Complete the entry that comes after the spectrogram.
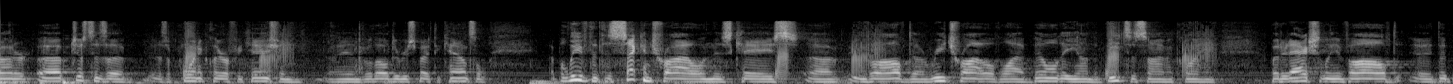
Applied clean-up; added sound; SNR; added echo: none; Fart; 15 dB; none.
